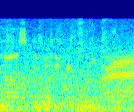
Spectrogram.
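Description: Faint background voices of people talking in the street, with a brief high-pitched call that rises and falls near the end.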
